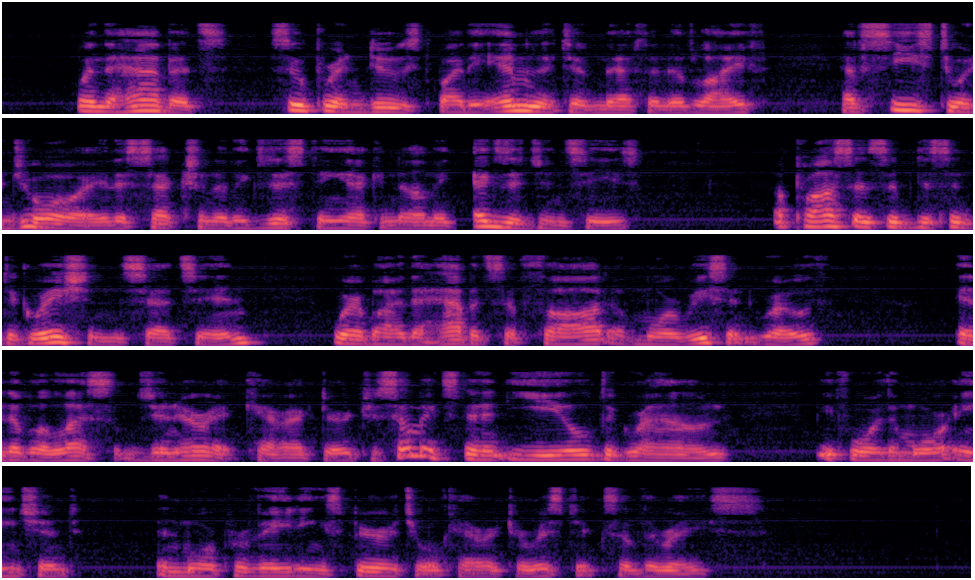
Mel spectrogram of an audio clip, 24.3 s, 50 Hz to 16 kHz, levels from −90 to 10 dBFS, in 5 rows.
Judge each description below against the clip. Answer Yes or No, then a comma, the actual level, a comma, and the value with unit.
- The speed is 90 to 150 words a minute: Yes, average, 145 wpm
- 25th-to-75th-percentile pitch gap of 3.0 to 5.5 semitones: Yes, average, 5.2 semitones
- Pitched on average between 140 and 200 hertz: No, low, 130 Hz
